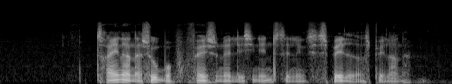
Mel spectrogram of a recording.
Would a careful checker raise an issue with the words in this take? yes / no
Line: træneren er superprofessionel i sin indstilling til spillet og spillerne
no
